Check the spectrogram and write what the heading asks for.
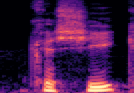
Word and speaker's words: Kashyyyk: That Kashyyyk? How do you say Chewbacca's home planet? – Kashyyyk. – Kashyyyk.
